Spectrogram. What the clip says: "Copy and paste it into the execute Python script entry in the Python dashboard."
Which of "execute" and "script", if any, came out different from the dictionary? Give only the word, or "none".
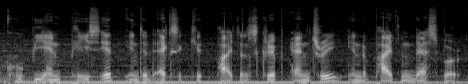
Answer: none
